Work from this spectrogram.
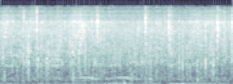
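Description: Steady rain pattering on a surface around a hillside clearing of planted crops, a continuous close hiss of drops with faint voices underneath.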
